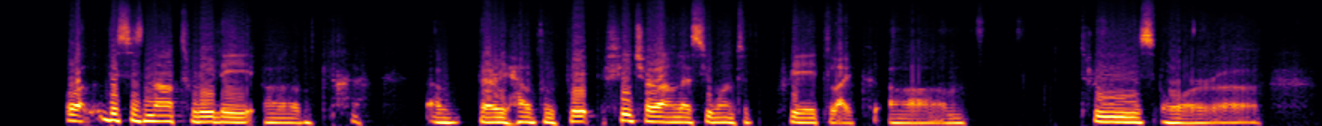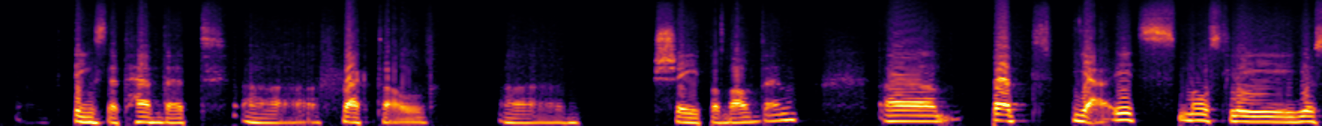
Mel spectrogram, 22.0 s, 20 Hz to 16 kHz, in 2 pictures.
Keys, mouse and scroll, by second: 0.9 ctrl+z, 1.7 ctrl+z, 2.4-4.4 right drag, 2.5 click, 3.8 click, 4.7-5.0 scroll up 2, 5.1-6.2 right drag, 5.5 click, 14.4-16.9 right drag, 14.6-16.9 drag, 18.3-19.6 right drag, 18.4 click, 19.8-20.2 scroll down 2, 20.7 right click.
